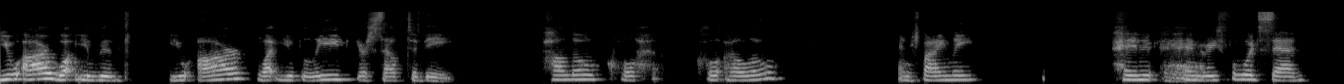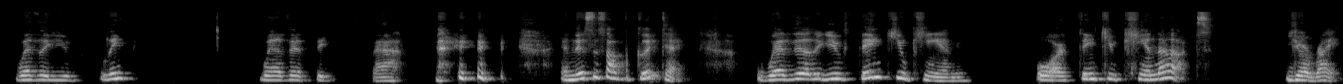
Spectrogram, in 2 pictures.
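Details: Adult woman with post-stroke aphasia and apraxia of speech, also dysarthria; unedited speech with mistakes, pauses and word trips, recorded on a good day, usually in the morning before fatigue.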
